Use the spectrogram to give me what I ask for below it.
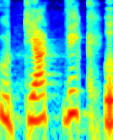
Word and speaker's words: Utqiagvik: Utqiagvik.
